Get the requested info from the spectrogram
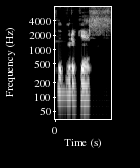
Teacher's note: Llyfrgell is the word for library with voiceless L beginning and end.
